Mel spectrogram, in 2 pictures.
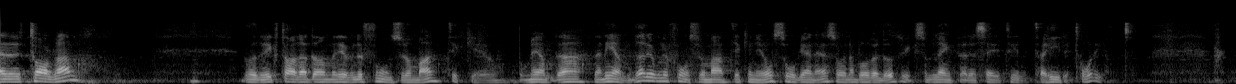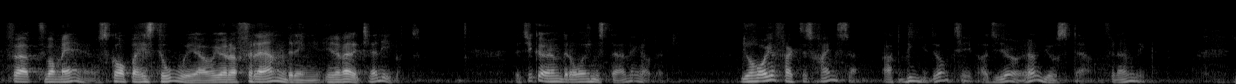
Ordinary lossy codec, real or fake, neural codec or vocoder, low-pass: AAC, 48 kbps; fake; codec, 16 kHz, 1.1 kbps, Voila-Tokenizer; 7.2 kHz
